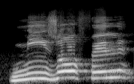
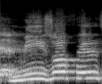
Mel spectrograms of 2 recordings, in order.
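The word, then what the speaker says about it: mesophyll: मीजोफिल cells. क्या बोलते हैं उसको? मीजोफिल cells. उसी में होता है। ठीक है? फोटोसिंथेसिस। मीजोफिल cells.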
